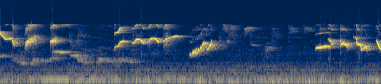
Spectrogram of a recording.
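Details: Oriental magpie-robin (kacer) training song for caged birds, 'gacor full isian': slurred whistles falling and rising, some scratchy notes, delivered in spaced bursts of quick phrases.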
